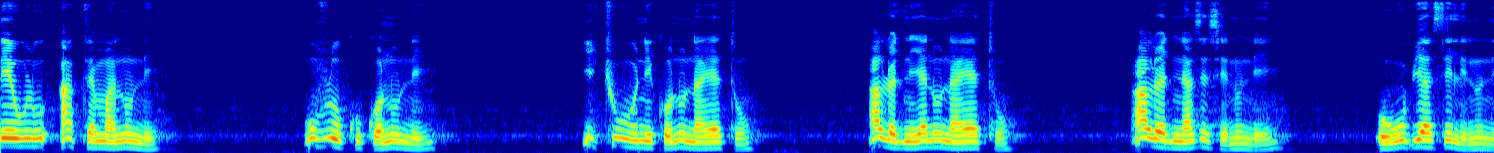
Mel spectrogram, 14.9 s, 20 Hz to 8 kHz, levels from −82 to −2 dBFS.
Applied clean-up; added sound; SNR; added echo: none; none; none; none.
